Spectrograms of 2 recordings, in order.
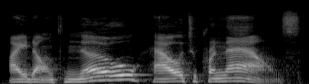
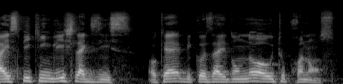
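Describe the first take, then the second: First: Slow English accent with long gliding diphthongs; corrected English accent. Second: English with French vowels and even syllables; bad French-accented English. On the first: Teacher showing learners the proper way, slow English accent. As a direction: model careful English accent, stretching "know" and "pronounce". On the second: Teacher imitating what learners must stop doing, French accent. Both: Shown as a demonstration. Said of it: "Je veux plus que vous prononciez".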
